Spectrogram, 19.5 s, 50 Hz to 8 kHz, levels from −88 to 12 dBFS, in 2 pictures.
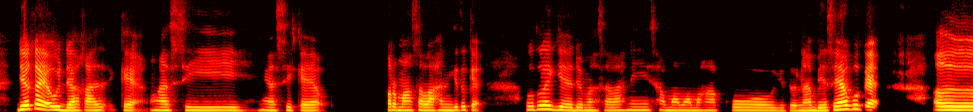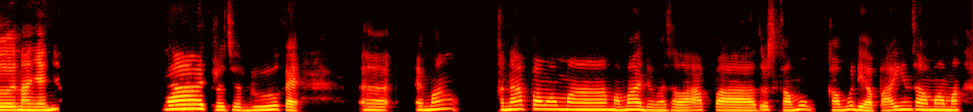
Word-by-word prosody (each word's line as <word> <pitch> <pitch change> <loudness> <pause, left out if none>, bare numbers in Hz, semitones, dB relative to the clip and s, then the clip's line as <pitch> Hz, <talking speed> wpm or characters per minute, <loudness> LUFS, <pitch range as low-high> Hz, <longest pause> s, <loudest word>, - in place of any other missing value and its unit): dia 275 +4 +8
kayak 285 -7 +7
udah 205 -4 +5
kay 205 0 -1 0.2
kayak 205 -4 -3
ngasih 210 0 -3 0.6
ngasih 205 0 -5
kayak 200 0 -2 0.6
permasalahan, 215 -1 0
gitu. 220 - -3
Kayak, - - -7 0.4
"Aku, 245 - -2
tuh, 275 - +3
lagi 270 -4 +3
ada 205 -1 -1
masalah, 200 +1 -4
nih, 220 +1 -5
sama 200 -3 -5
mama 195 0 -5
aku," 200 -1 -4
gitu. 180 0 -6
Nah, 190 +1 -1
biasanya 200 +7 +5
aku 290 0 -1
kayak, 235 -3 +4 0.6
eee, 235 -1 +7
nanyanya 230 +2 +2 1.1
nah, 300 +3 +6
curhat-curhat 230 -4 -4
dulu, 240 +5 0
kayak, 215 -5 -2 0.6
"Eee, 230 -2 -3 0.3
emang 270 +7 -1 0.4
kenapa 280 +4 0
mama? 250 -3 +1
Mama 230 +3 0
ada 215 - -5
masalah 200 0 -3
apa? 205 -3 0
Terus 245 0 -5
kamu 240 +5 -3
kamu 215 +3 -3
diapain 210 +4 -1
sama 235 -2 +1
mama?" 225 0 0
220 Hz, 140 wpm, -21 LUFS, 205-245 Hz, 1.1 s, dia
